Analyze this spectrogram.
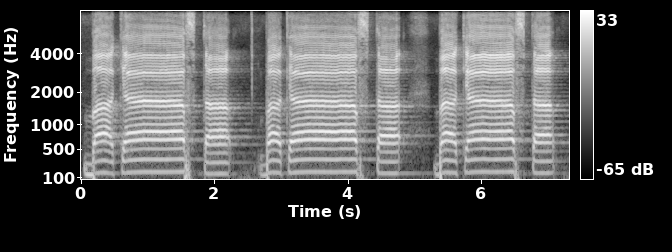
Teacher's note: کاف کو لمبا کرنا ہے، با کو اتنا لمبا نہیں کرنا، تا کو بھی اتنا لمبا نہیں کرنا، صرف ایک الف کی مقدار لمبا کرنا ہے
